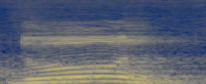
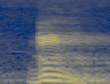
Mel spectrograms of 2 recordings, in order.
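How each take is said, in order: First: The vowel is held long. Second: The vowel is kept short. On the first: It means snow. "요 눈은 길게 발음하고요" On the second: It means the eye. "얘는 눈 짧게 발음해서"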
